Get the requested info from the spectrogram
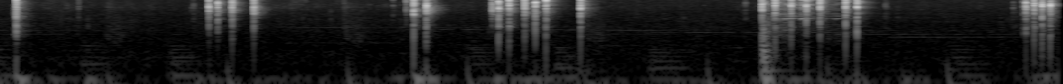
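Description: Ratcheting hex driver clicking in short bursts of rapid clicks, about five times, as it is worked back and forth to drive a grub screw into a differential case and seal in the diff oil.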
